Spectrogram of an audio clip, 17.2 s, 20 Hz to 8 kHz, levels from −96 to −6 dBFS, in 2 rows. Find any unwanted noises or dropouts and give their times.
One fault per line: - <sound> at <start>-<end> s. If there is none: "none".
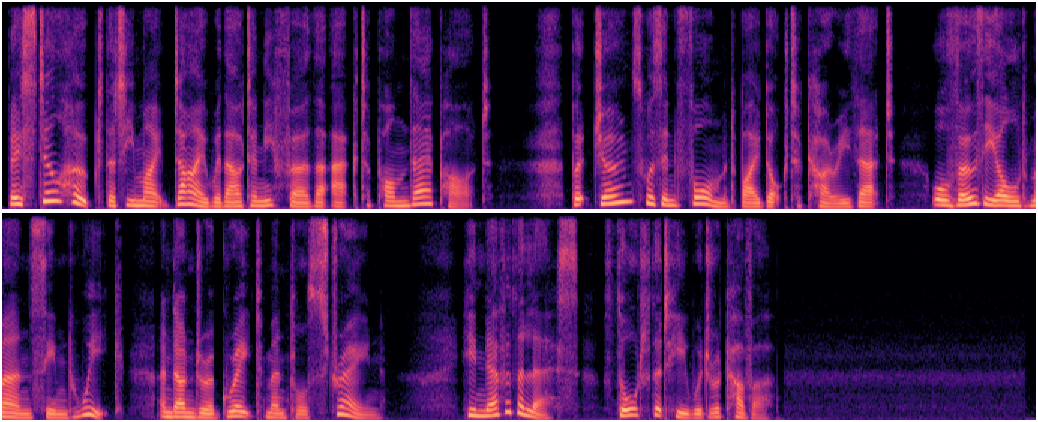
none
